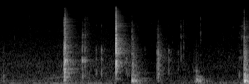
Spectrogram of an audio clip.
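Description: A handful of light, separate knocks and clicks as plastic slime containers are picked up and set down on a table.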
